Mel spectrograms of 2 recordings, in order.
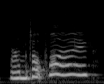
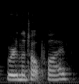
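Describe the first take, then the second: First: Much higher, far-off sing-song voice. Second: Said in the usual way. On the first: Shown as a demonstration. Excited vlogger teasing viewers about the top five, high sing-song. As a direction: announce it like a playful little chant.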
